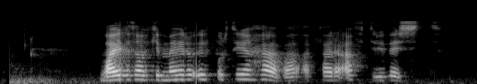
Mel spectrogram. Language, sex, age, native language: Icelandic, female, 40-49, Icelandic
